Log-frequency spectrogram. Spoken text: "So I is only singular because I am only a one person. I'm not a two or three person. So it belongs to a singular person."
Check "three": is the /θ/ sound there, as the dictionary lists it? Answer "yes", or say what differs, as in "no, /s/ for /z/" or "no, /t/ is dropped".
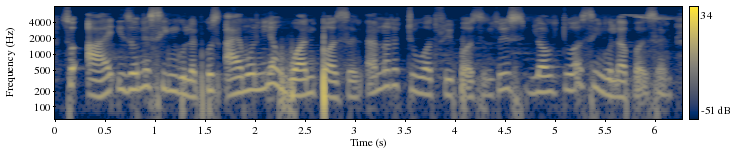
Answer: no, /t/ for /θ/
